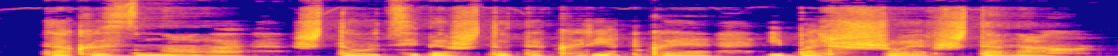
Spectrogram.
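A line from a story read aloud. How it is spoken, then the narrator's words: Whispered. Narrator (Russian): шептала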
